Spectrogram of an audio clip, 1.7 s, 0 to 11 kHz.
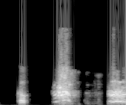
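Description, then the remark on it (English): A 65-pound boxer, German Shepherd and pit bull mix puppy barks three times in close succession, loud, with short yelping barks separated by brief silences and no talking. “He is a boxer, German Shepherd, pit bull mix.”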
